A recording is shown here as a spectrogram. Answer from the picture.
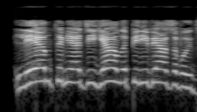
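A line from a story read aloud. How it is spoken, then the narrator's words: Yelling boy. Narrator (Russian): заорал Кирюшка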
